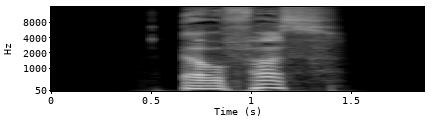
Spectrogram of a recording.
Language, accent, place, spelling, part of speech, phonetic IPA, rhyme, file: German, Germany, Berlin, erfass, verb, [ɛɐ̯ˈfas], -as, De-erfass.ogg
- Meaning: 1. singular imperative of erfassen 2. first-person singular present of erfassen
